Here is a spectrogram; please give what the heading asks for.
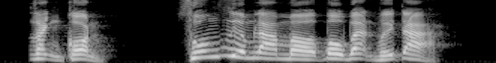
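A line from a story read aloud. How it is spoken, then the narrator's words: Strained shout through gritted teeth. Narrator (Vietnamese): gã vội nghiến chặt răng, cố vận chút sức tàn ... quát lớn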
